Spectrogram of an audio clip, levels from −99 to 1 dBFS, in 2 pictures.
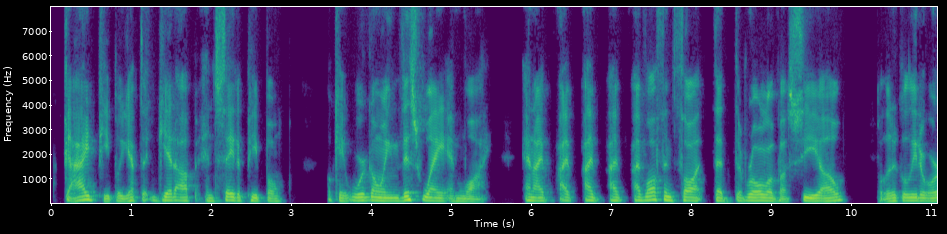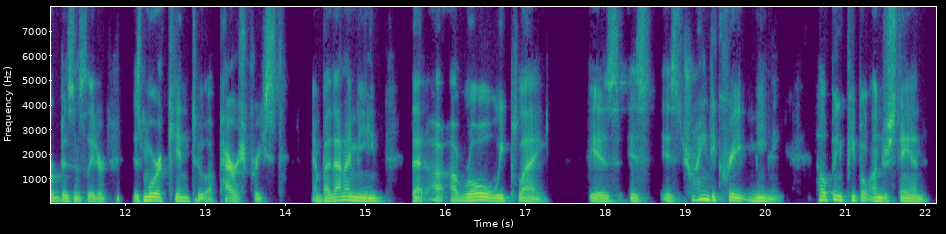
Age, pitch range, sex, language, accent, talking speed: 50-69, 110-135 Hz, male, English, American, 175 wpm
